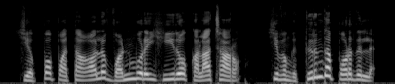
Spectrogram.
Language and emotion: Tamil, angry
